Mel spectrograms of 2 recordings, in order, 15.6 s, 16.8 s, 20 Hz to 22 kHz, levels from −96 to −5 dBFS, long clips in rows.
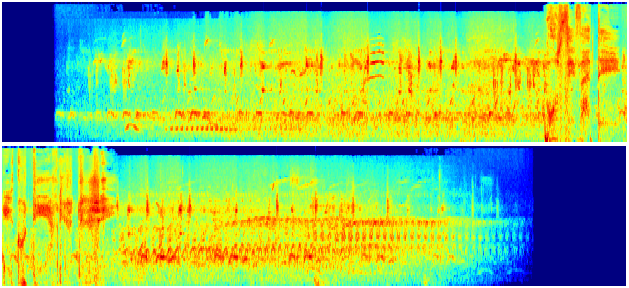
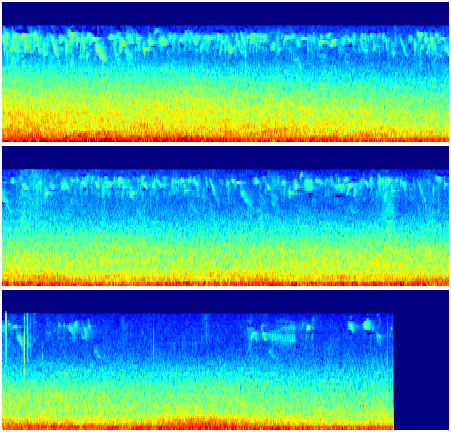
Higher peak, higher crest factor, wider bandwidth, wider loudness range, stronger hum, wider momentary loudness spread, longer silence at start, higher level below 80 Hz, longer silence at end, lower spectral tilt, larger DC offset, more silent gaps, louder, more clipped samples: about the same, 0 dBFS vs 0 dBFS; about the same, 14 dB vs 16 dB; first, over 20 kHz vs 10.5 kHz; first, 10 LU vs 6 LU; neither; first, 14 LU vs 8 LU; first, 0.85 s vs 0 s; second, -44 dBFS vs -18 dBFS; first, 1.75 s vs 0.7 s; second, 0 dB/octave vs -8.5 dB/octave; neither; neither; first, -11 LUFS vs -18 LUFS; first, 0.2% vs under 0.1%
